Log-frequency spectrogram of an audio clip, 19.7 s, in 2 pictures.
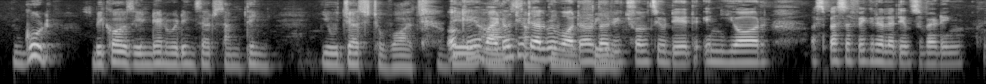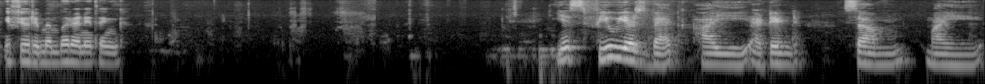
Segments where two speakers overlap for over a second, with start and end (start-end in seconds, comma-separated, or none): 4.5-6.2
